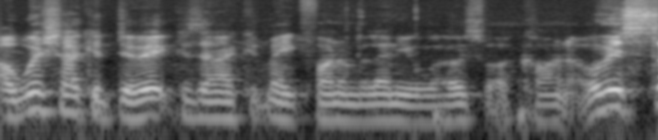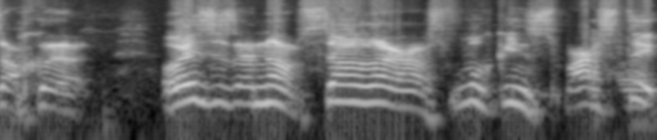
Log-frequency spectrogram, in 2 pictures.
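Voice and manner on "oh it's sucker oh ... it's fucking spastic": clumsy, bad Scottish accent, pitched high. Attempting a scottish accent to mock someone, bad scottish accent. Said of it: "I'm trying to do my Scottish accent".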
